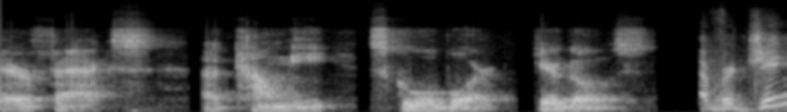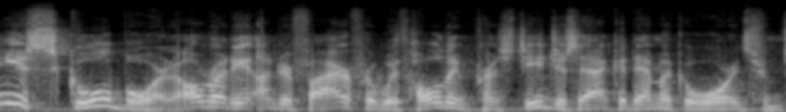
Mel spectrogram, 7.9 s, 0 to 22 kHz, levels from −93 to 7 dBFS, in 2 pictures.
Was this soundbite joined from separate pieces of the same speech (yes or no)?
yes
